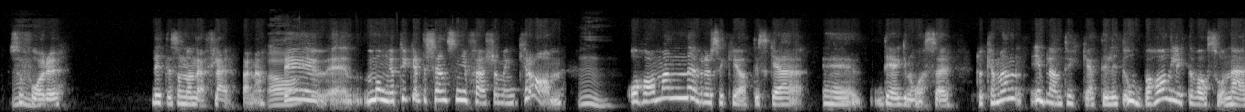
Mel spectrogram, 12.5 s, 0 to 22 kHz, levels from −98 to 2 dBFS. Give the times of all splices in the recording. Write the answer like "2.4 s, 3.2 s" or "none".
5.6 s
